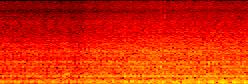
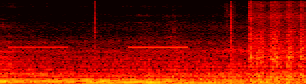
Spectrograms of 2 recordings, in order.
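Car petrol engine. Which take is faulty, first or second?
second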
